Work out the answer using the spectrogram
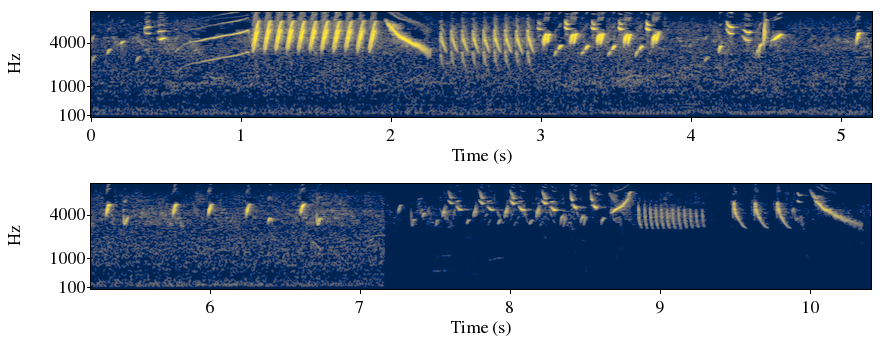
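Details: European goldfinch singing in a goldfinch tutoring recording: buzzy trills and rapid chirping phrases over a steady background hiss, which cuts out after about seven seconds, leaving clearer, sparser twittering notes and another short buzzy trill.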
